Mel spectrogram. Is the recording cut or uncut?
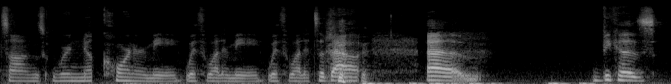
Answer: cut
